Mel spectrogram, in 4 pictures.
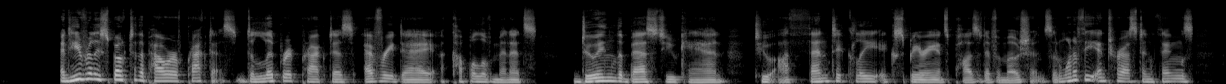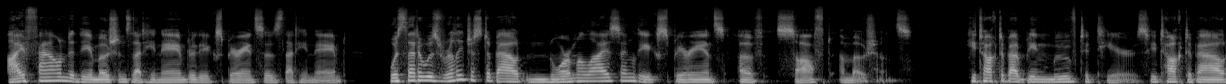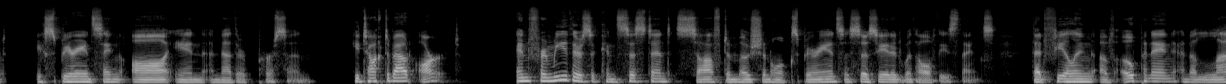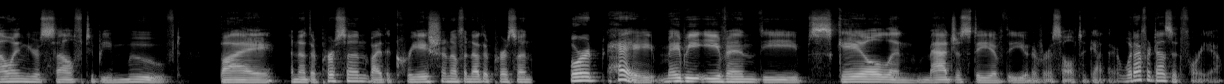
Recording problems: none

